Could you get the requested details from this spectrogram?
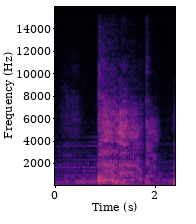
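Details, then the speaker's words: Adult with phlegm stuck and hard to bring up, keeping them awake, gives two loose, wet-sounding coughs with soft background music: chesty productive cough. "chesty cough productive what you mean productive cough and stuff like oh yeah I can't get it up that's the problem"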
